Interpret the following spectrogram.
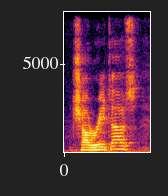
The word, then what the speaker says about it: Jarritos: Believe I am pronouncing that right now. Jarritos.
